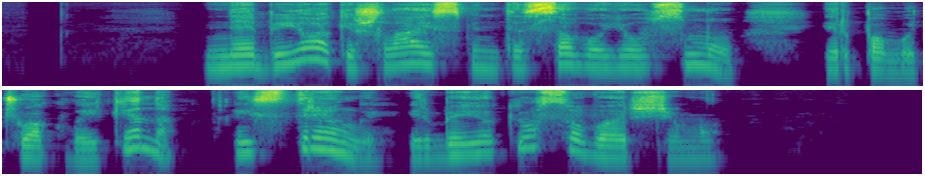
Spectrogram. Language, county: Lithuanian, Vilnius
